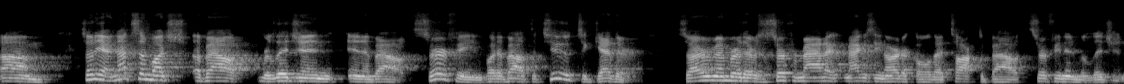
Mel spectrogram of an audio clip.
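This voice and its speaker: This man has an American accent and an ordinary speaking voice, pitched fairly high. He speaks at a moderate pace with lively intonation. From Florida, Gainesville. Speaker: surfer. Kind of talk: casual chat.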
